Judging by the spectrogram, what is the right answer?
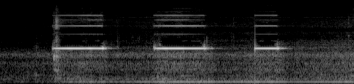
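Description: An oven control panel gives three electronic beeps while the temperature is set, two longer tones and a shorter third at an even pace, clear and close over a low appliance hum.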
